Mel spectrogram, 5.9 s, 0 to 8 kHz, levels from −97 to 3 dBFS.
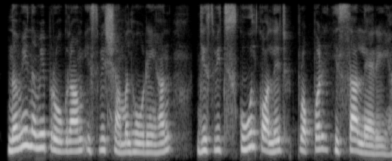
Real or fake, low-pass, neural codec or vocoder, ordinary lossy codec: real; 7.2 kHz; none; none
